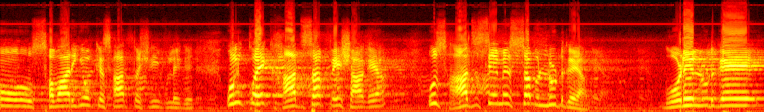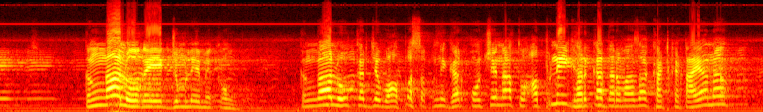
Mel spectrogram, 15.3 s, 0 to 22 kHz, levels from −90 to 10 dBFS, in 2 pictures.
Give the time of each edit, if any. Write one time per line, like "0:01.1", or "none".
none

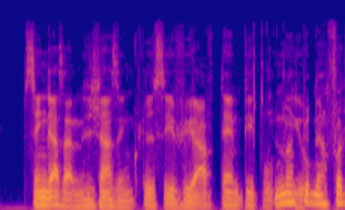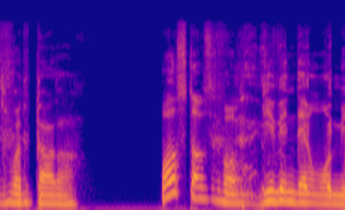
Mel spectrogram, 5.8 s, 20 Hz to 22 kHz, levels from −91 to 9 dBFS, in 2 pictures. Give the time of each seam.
none

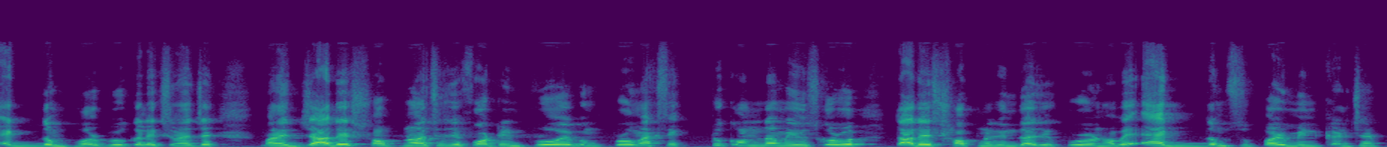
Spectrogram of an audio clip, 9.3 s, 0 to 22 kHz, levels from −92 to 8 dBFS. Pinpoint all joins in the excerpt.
none

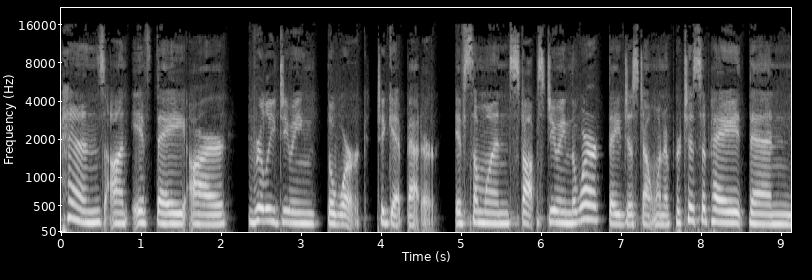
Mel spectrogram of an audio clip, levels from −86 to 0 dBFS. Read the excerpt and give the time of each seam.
0:02.2

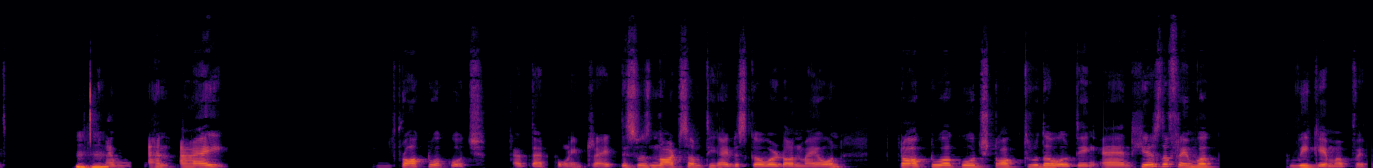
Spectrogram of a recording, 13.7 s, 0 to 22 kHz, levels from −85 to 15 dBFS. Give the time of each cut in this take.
none

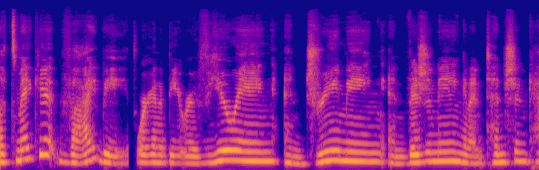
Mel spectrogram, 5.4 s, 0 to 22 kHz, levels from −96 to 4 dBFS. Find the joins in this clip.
0:01.2
0:02.9

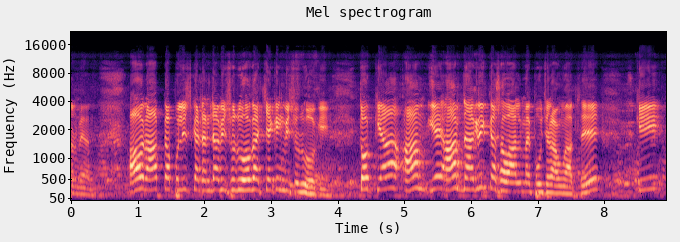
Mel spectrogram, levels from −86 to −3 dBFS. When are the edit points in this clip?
none

